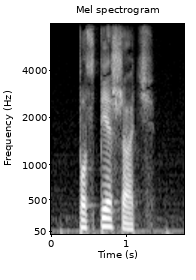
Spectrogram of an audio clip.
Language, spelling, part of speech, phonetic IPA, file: Polish, pospieszać, verb, [pɔˈspʲjɛʃat͡ɕ], Pl-pospieszać.ogg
